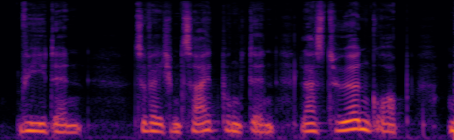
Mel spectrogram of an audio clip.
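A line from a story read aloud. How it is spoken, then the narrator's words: Disturbed muttering. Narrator (German): murmelte er verstört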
